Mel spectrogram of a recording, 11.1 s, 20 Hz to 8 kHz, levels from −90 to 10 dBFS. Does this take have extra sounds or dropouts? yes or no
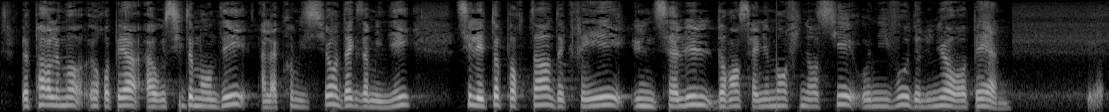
yes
